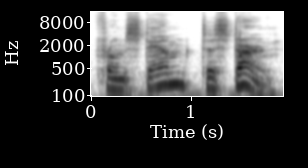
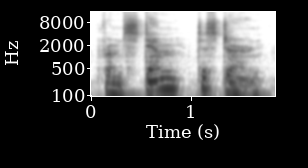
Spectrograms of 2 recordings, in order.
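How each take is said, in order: First: "from stem to stern" in a mock Irish accent, higher, louder and very slow; Irish accent imitation. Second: Slow, every word of "From stem to stern" spaced out; slow quoted saying. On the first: Grandson laughing with Aunt Helen, aping Pops's Irish accent. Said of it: "your Irish accent". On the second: Retold or imitated. Grandson fondly slowing down to quote Pops's saying. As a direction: savour Pops's old saying slowly. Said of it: "just like you always used to say".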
